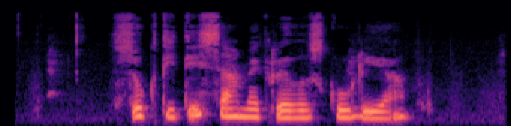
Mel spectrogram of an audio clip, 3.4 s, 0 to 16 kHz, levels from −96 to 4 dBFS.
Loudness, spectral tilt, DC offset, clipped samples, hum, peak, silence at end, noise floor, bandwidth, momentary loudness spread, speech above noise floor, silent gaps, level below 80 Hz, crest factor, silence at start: -25 LUFS; -6 dB/octave; under 0.1%; under 0.1%; none; -10 dBFS; 0.7 s; -65 dBFS; 11.5 kHz; 6 LU; 41 dB; none; -70 dBFS; 18 dB; 0.75 s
